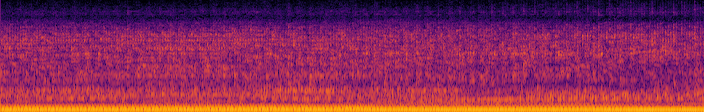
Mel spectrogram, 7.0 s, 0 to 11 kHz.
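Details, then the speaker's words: Junkyard VW Golf 3 (Pink Floyd edition) idling to warm up, not yet at temperature, with no exhaust fitted: very loud raw blatting idle, deep slightly uneven pulse about three per second; later stalled. "i don't know if camera does it justice but i'm literally screaming this car is so loud but it's kind of sick"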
